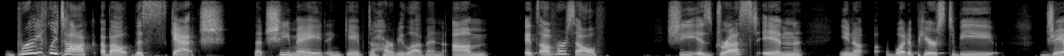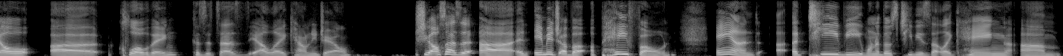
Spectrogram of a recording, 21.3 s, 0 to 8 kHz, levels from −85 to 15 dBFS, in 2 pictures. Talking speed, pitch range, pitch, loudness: 165 wpm, 185-240 Hz, 210 Hz, -19 LUFS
